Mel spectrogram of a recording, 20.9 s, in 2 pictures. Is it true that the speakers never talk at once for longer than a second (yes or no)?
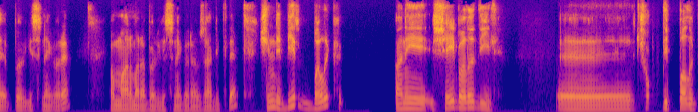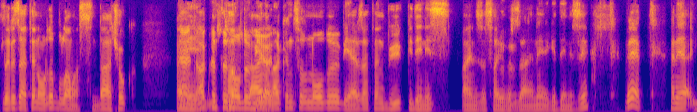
no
